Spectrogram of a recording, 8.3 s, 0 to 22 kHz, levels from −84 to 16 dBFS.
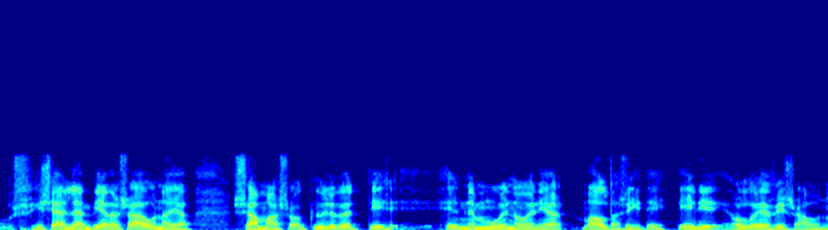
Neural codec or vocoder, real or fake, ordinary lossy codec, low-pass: codec, 16 kHz, 4 kbps, FunCodec, trained on LibriTTS, 50 frames a second; fake; none; 7.2 kHz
